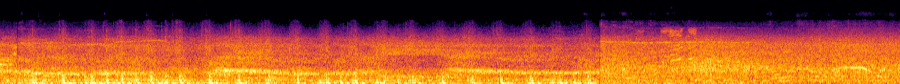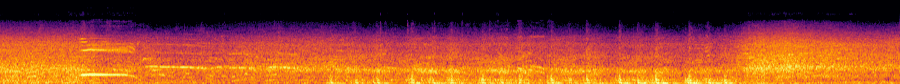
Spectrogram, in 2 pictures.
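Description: A large stadium crowd chants and sings loudly, all around in an open arena.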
